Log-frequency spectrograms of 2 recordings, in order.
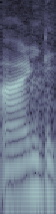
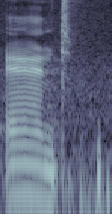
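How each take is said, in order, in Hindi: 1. स्वर एक लंबी खुली 'ah' ध्वनि है। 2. स्वर एक छोटी आगे की 'eh' ध्वनि है। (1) "वो आंट गलत प्रोनाउंसिएशन है" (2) "वो एंट है"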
